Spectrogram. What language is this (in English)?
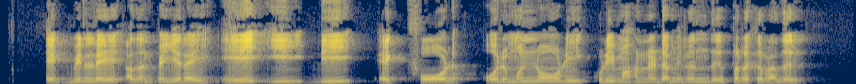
Tamil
